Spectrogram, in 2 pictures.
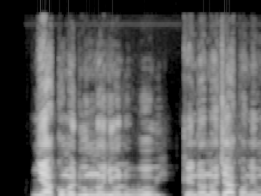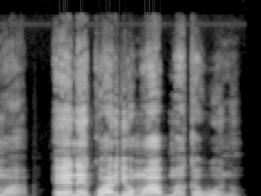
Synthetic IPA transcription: ɲakɔmadwoŋnoɲolowowikendonɔt͡ʃakɔnɪmɔa̰b̚ | ɛnɛkward͡ʒɔmɔab̚makawono̰

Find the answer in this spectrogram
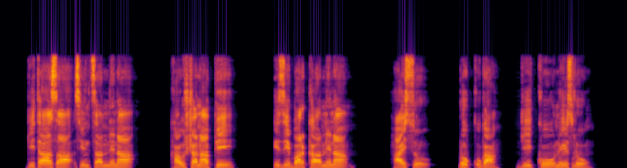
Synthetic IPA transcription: ɡɪt̪ɐːsaːsɪnt͡sːɐnːɛnɐ | kɐwʊʃːɐnaːpːɛ | ɪzɪbɐɾkːɐnɛnɐ | hɐjsːɔ | ɗɔkʼːʊɡɐ | ɡiːkːoneːsloː

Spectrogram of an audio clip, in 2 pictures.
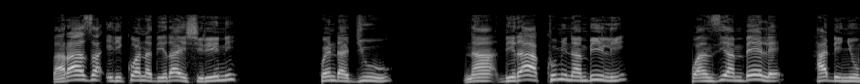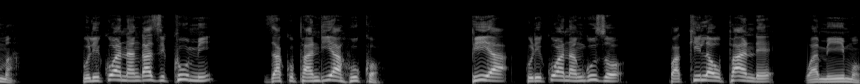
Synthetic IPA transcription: ɓaɾazaʔilikuwanaðiɾaaiʃiɾini | kwɛndaʄuː | naðiɾaakuminambili | kuanziambɛlɛ | haɗiɲuma̰ | kulikuwanaŋɡazikumi | zakupandiahukɔ̰ | piakulikuwanaŋɡuzɔ | kwakilaupandɛ | wa̰miːmɔ̰

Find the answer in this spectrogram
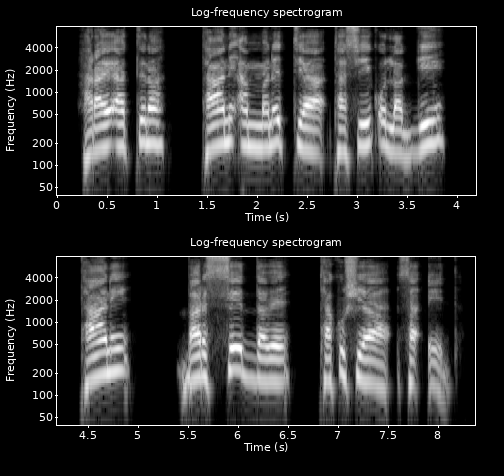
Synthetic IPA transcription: hɐɾɐjɐt̪ːɪnɐ | t̪aːnɪʔɐmːɐnɛt̪ːɪjaːt̪ɐsiːkʼɔlɐɡːiː | t̪ʰaːnɪ | bɐɾse̞ːd̪ːɐwɛ | t̪ɐkʊʃɪjaːsɐʔe̞ːd̪ːɐ̥

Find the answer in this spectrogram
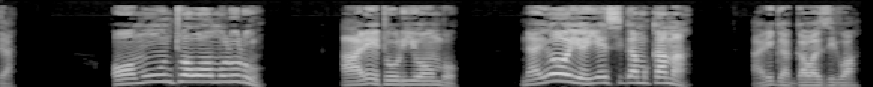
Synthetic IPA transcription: a̰ | omuːntuowo̞mululu | ale̞ːto̞ːlujo̞ːmbo̞̰ | najo̞ːjo̞je̞siɡamukama̰ː | liɡaɡːawaziβwa

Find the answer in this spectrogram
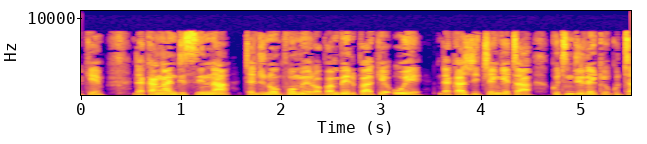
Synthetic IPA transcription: kndakaŋɡandisinat͡ʃandino̞pʰo̞me̞rwap̬ambe̞ɾipake̞ʔuje̞ndakaʐit͡ʃe̞ŋɡe̞takut̬indiɾe̞ɡʱe̞k̬utː

